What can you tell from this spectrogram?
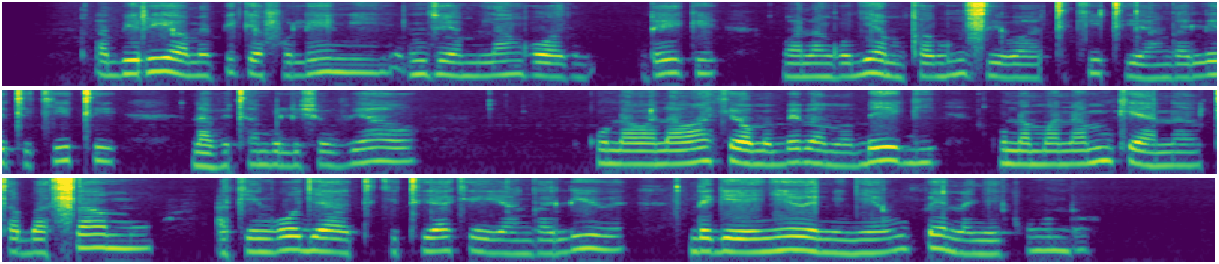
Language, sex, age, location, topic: Swahili, female, 25-35, Mombasa, government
